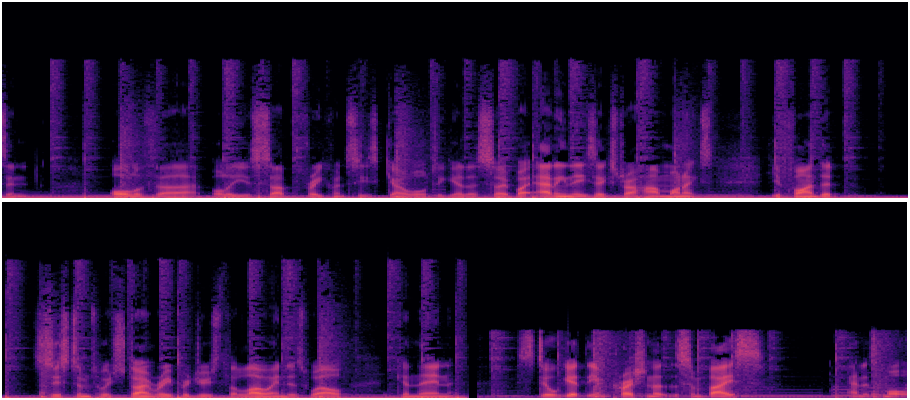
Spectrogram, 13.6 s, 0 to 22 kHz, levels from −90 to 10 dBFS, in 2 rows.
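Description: At 10.28 s the sound drops out for 80 ms, then returns duller until the end, with nothing above 7.6 kHz and faint new background noise at similar loudness, likely an input switched to a poorer device. A spectrogram shows a brief blank column, then a flat ceiling, while the waveform's amplitude barely changes.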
